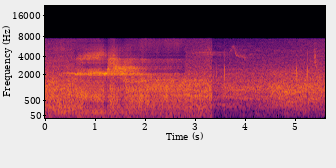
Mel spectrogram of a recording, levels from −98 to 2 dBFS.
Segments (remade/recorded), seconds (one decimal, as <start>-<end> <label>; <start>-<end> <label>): 0.0-0.6 recorded; 0.6-2.8 remade; 2.8-5.6 recorded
